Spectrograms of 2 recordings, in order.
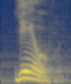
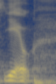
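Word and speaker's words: Jael: There was Barak, the general, who said, "I won't go unless you go with me," and also with Yael. It's J-A-E-L, but I think scholars pronounce it as Yael, the wife of Heber the Canaanite.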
